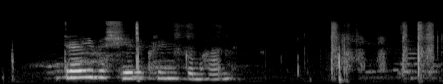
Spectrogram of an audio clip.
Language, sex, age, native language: Icelandic, female, 10, Icelandic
